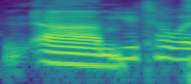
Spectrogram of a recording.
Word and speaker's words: utilitarianism: Do I pronounce it wrong? Yeah, it's utilitarianism. Utilitarianism.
